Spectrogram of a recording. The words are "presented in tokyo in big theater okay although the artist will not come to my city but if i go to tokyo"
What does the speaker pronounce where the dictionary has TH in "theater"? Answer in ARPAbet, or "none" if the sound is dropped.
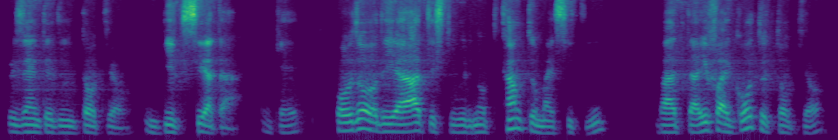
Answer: S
